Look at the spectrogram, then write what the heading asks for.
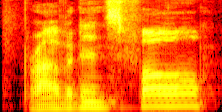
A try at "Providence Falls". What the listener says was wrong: Providence Falls. It sounded like you said fall.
